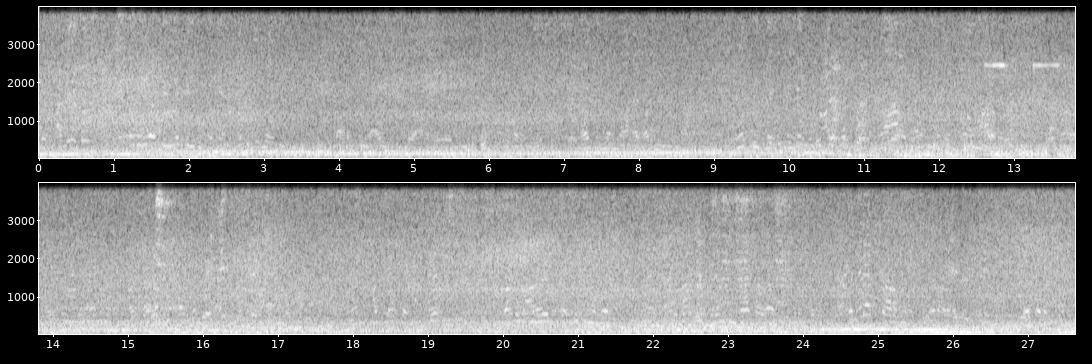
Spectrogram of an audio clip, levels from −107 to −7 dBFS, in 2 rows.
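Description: No audible technical faults are present anywhere in the recording.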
